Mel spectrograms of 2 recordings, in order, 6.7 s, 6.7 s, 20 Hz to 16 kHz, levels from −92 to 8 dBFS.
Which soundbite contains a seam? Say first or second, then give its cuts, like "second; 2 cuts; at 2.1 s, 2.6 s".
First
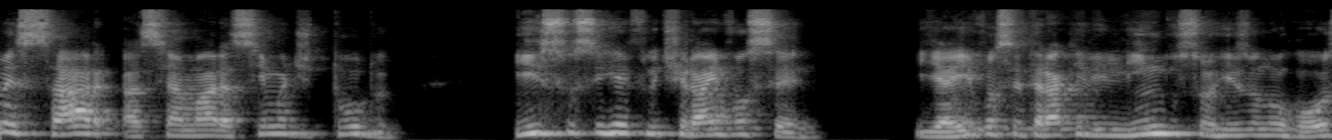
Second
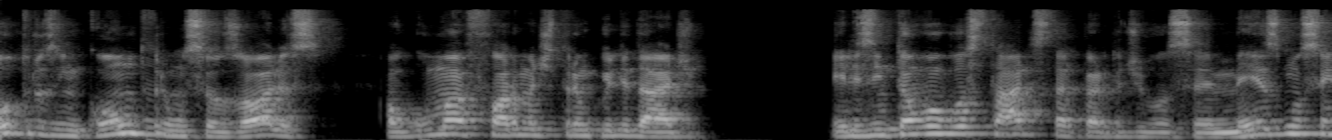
second; 1 cut; at 1.8 s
